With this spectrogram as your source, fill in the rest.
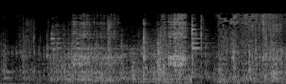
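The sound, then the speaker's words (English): Clanking, rasping mechanism of a nearly 100-year-old, 360-kilogram Platon letterpress with no motor, worked by foot pressure to print designs on paper; a steady, dense grinding and ratcheting texture with a few sharper clicks, no talk. “The company uses a 360-kilogram Platon letterpress machine to make its creative designs.”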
